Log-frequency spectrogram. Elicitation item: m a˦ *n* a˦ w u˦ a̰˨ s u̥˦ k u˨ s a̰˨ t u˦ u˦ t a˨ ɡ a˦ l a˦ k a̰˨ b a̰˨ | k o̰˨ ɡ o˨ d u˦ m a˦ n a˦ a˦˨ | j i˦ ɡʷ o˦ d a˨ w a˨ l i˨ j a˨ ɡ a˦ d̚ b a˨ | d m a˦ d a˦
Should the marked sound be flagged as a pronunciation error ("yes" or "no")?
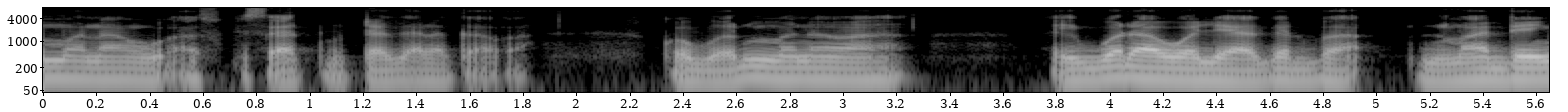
no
